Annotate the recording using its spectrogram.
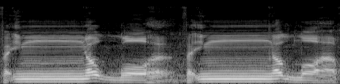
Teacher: تو یہاں لفظ اللہ کلام سے پہلے زبر ہے تو لفظ اللہ کلام خوب موٹا کر کے اور منہ بھر کر پڑھیں گے · نون مشدد میں ہمیشہ غنہ ہوتا ہے 1 الف کے مقدار کے برابر. اور لفظ اللہ کلام سے پہلے زبر ہو تو لفظ اللہ کلام موٹا پڑا جاتا ہے.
